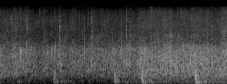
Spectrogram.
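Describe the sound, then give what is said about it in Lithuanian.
An audience applauds to welcome a new guest, a dense, steady wash of clapping that holds at an even loudness and grows slightly stronger toward the end. “Panas ir ponai, plojimais pasitikime.”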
